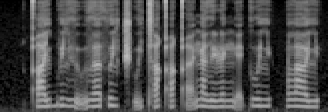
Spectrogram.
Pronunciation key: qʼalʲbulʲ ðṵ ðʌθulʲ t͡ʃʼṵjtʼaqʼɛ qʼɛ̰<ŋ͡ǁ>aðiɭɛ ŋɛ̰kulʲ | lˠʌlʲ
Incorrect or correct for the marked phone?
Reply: incorrect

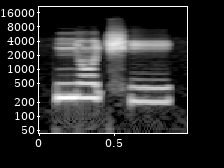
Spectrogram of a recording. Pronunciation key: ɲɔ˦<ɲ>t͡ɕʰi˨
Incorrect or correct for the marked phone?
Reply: incorrect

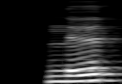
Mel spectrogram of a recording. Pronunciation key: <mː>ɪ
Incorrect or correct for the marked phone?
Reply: incorrect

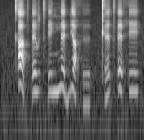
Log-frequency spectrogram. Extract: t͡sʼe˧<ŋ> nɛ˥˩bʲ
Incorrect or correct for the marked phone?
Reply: correct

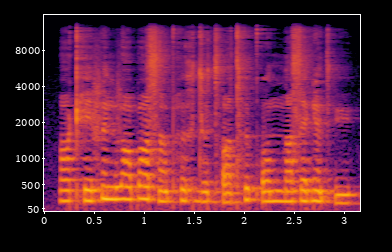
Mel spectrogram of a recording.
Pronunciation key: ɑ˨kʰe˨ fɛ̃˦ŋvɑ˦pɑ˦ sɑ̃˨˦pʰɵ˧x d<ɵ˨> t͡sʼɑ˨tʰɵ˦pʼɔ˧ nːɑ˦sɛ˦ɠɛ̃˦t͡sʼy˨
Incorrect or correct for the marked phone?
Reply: correct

